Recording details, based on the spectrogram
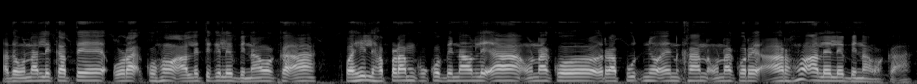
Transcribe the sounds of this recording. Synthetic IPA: ad̪ɔɔnalɛkat̪ɛɔɽaʔkɔɦɔ̃alɛt̪ɛɡɛlɛbɛnawakaʔa | pəɦilɦapɽamkɔkɔbɛnawlɛʔaɔnakɔɾaput̪̚ˀɲɔʔɛnkʰanɔ̰nakɔɾɛa̰ɾɦɔ̃ʔalɛlɛbɛnawa̰ka̰ʔa̰

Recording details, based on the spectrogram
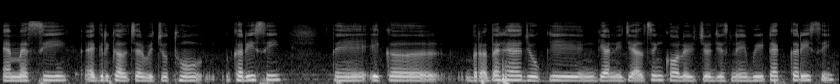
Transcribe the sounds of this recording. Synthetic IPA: ɛːmɛːsiːɛ̰ːɡɾiːkəlt͡ʃəɾʋɪt͡ʃʊt̪ʰːõːkəɾiːsiː | t̪eːɪk | bɾəd̪əɾɦɛːd͡ʒoːkɪɡɛːniːd͡ʒɛːlsɪ̃ŋɡkɔːleːd͡ʒt͡ʃd͡ʒɪsneːbiːʈɛːkːəɾiːsiː

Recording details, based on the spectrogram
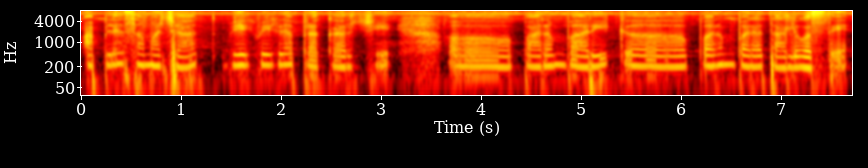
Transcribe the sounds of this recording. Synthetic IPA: apljasəmad͡ʑat̪̚ʋeɡʋeɡɭjapɾə̰kaɾt͡ɕḛ | paɾəmpaɾik | pəɾəmpəɾad͡zaloəst̪ḛ

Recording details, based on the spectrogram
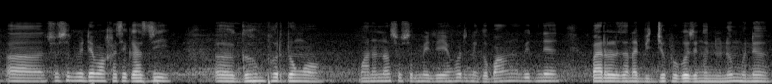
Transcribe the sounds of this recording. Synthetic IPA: sosalmedijamakʰaseɡazi | ɡɯɦɯmpʰɯɾdɔŋɔ | manɯnasosalmediajaɦɔdinɯɡɯbaŋbidinɯ | bajɾalazanabid͡ʒopʰɯɾɡɯzɯŋɯnunɯmɯnɯ

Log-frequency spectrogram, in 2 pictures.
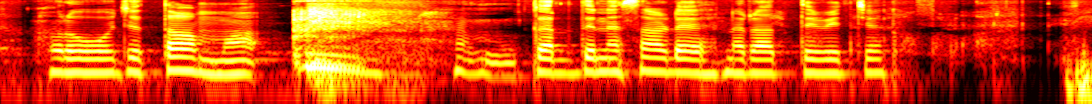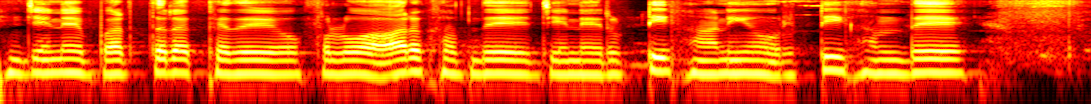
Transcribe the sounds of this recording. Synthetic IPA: ɾoːd͡ʒt̪aːmː | kəɾd̪eːneːsaːɖeːnəɾaːt̪ːeːʋɪt͡ʃ | d͡ʒɪnẽːbəɾt̪ɾəkʰːed̪eːoːpʰəloːaːɾkʰə̃nd̪eːd͡ʒɪnẽːɾʊʈːiːkʰaːɽ̃iːoːɾʊʈːiːkʰãnd̪eː

